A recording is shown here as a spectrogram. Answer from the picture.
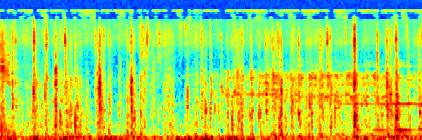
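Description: Horses' hooves clopping in a quick, uneven run of knocks, as of riders approaching.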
